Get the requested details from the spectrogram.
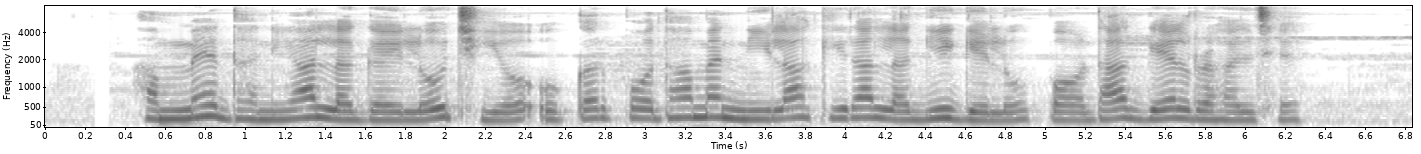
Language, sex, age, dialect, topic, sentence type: Maithili, female, 41-45, Angika, agriculture, question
